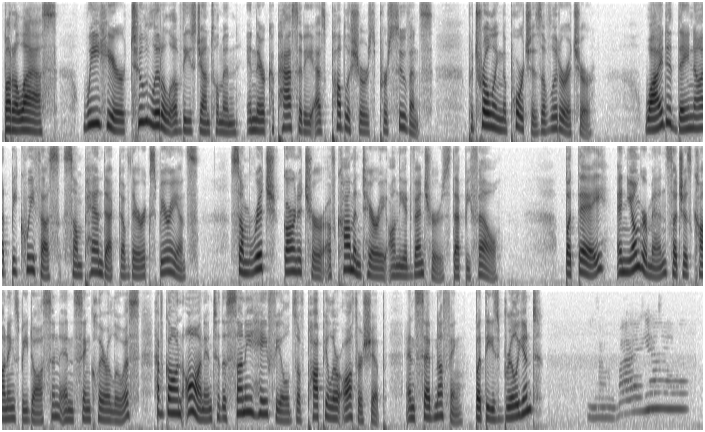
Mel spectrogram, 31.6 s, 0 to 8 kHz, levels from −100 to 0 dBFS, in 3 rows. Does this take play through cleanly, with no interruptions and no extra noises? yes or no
no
